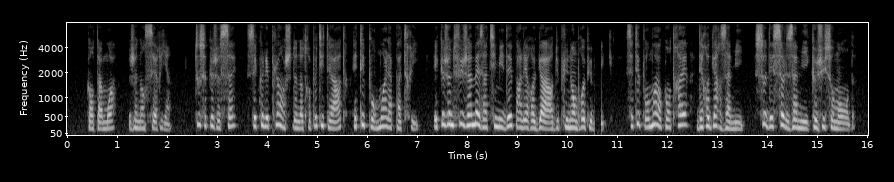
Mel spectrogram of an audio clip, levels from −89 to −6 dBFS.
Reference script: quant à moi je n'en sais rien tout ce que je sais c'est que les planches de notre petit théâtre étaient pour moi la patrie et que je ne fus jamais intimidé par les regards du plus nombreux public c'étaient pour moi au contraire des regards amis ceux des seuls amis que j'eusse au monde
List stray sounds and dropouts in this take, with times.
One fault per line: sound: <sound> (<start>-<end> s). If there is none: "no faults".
sound: dropout (10.5-10.7 s)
